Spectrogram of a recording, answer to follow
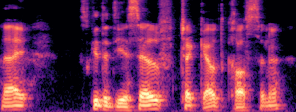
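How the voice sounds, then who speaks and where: A man's fairly low voice, very slow, with fairly even intonation. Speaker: podcast co-host. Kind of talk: casual chat. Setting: home recording.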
